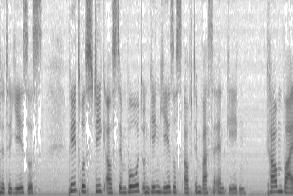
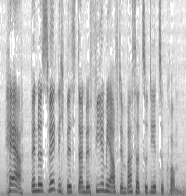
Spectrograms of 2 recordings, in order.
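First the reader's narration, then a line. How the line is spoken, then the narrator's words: Called out. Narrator (German): rief Petrus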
